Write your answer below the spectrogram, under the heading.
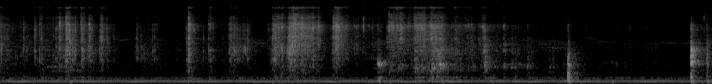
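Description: Plastic bag crinkling in irregular bursts as raisins are shaken out of it, rustling with the plastic gloves, dying down after about five seconds, with a couple of sharp clicks near the end. A steady low hum lies underneath.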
